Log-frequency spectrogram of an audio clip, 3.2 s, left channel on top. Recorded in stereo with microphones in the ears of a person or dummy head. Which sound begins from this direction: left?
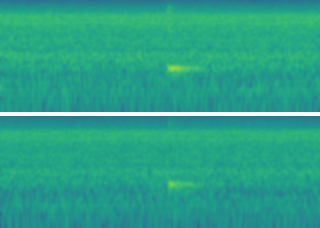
A cowbell, at 1.7 s.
